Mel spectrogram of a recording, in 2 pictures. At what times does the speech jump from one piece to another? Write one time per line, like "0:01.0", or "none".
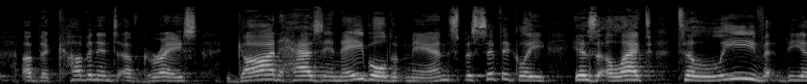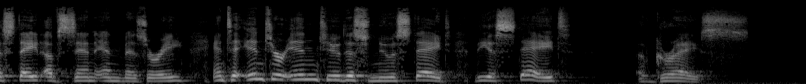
none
